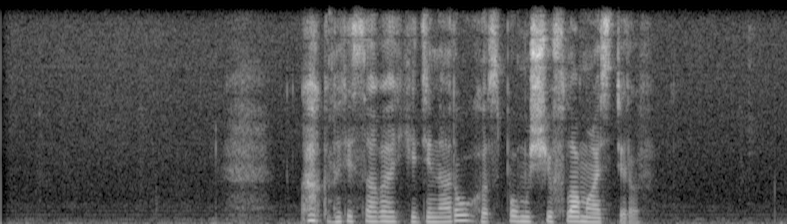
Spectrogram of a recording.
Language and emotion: Russian, neutral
